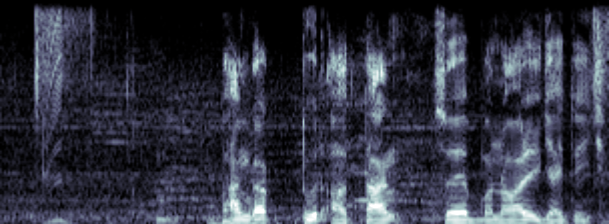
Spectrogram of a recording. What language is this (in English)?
Maithili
